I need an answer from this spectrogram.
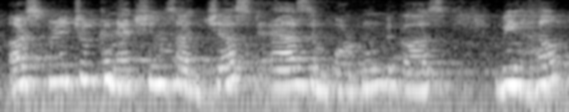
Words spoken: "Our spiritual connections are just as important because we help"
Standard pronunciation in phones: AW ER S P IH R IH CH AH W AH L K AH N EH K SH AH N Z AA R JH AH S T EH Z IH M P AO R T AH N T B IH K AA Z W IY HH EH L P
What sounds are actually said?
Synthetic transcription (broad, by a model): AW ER S P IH R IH CH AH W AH L K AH N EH K SH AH N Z AA R JH AH S T EH Z IH M P AO R T AH N T B IH K AA Z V IY HH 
